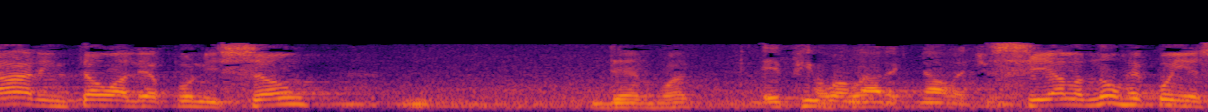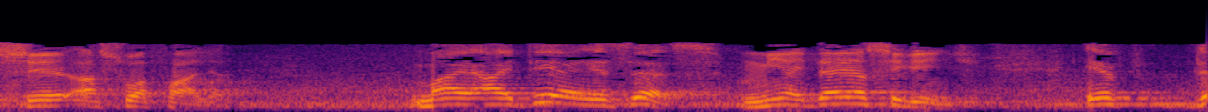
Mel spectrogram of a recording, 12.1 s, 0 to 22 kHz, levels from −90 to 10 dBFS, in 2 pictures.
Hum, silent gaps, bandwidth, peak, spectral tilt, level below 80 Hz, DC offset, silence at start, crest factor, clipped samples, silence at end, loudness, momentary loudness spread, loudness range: none; none; 5.4 kHz; -6 dBFS; -6 dB/octave; -58 dBFS; under 0.1%; 0 s; 16 dB; under 0.1%; 0 s; -22 LUFS; 15 LU; 4 LU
